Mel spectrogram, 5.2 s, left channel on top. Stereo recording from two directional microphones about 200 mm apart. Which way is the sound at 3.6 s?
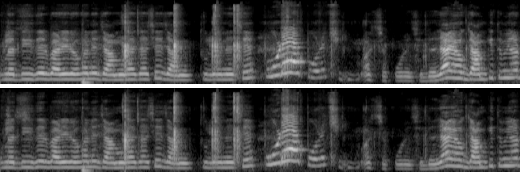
15° right (ahead or behind).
